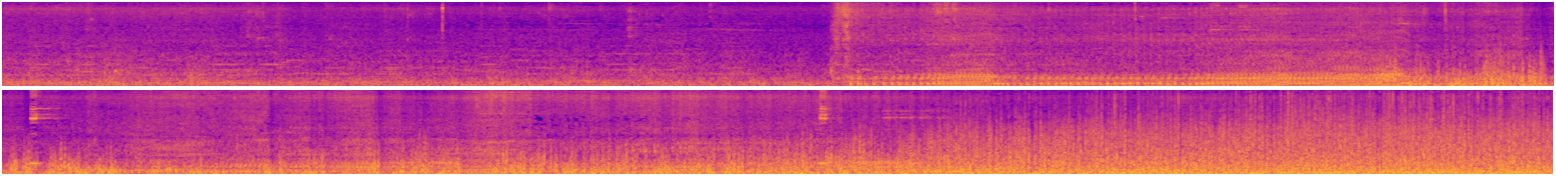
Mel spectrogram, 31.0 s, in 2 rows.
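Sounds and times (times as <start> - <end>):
motorcycle engine running: 8.3 - 31.0.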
